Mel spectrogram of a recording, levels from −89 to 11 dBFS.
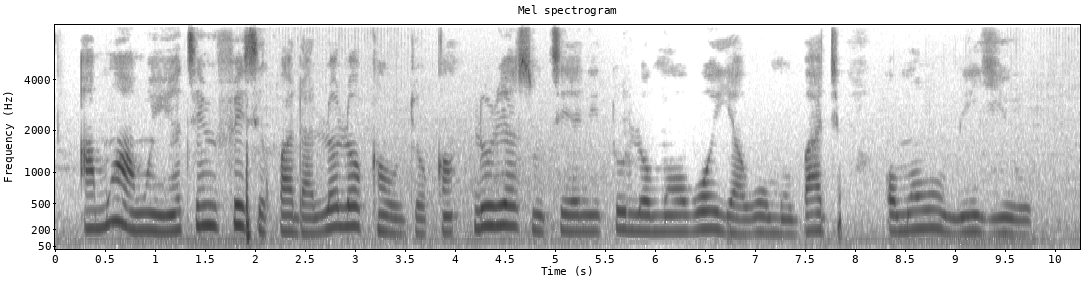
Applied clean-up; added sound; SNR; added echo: none; Bicycle; 19 dB; none.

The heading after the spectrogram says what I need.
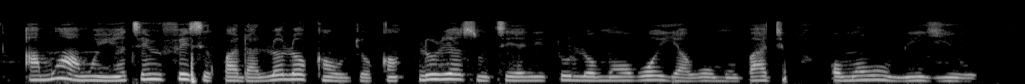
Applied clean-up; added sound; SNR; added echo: classical method spectral subtraction.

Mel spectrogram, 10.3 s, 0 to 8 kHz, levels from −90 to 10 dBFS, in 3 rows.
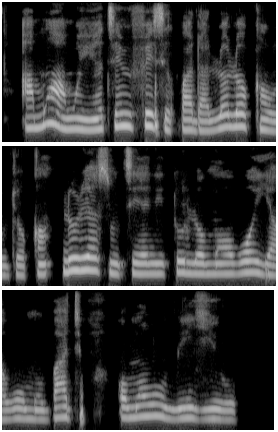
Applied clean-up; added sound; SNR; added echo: neural mask model Resemble Enhance denoiser.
